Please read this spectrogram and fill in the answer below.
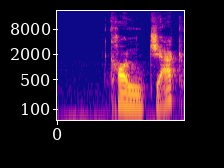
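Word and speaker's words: konjac: this is cognac jelly not cognac as in Hennessy but kjac maybe I think is the a closer pronunciation it it's a kind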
